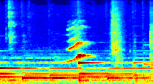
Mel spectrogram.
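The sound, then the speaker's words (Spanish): A cat named Julia, shut inside a closet, lets out a short, rising meow partway through, heard over a steady, low humming drone with a few soft hissy noises, and no one is speaking. “Espera, estoy escuchando a la gata Julia arañar.”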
